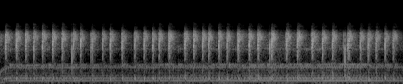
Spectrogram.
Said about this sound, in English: The crackling comes from a model atom smasher, similar to large models used in treating deep-seated cancer and sterilizing foods and drugs.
